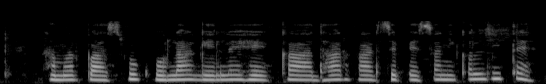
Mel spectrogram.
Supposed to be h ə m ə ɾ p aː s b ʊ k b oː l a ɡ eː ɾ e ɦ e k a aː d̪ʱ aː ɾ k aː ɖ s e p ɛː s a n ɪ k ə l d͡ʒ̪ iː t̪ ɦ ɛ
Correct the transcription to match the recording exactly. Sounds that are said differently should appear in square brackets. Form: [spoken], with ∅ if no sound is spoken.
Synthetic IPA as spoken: h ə m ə ɾ p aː s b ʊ k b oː l a ɡ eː [l] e ɦ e k a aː d̪ʱ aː ɾ k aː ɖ s e p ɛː s a n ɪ k ə l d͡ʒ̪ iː t̪ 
